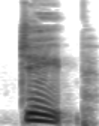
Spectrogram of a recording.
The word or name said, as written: jape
